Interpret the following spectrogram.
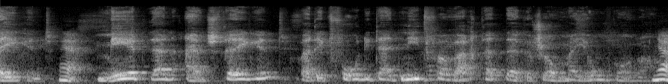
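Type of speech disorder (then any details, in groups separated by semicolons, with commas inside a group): Speech with a voice prosthesis; total laryngectomy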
